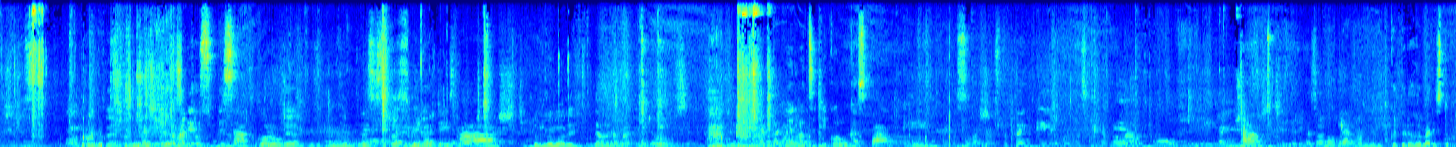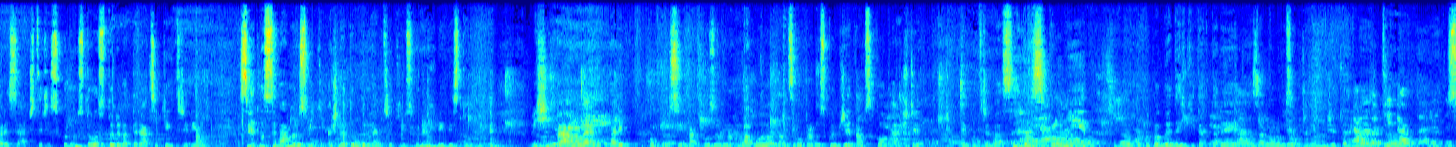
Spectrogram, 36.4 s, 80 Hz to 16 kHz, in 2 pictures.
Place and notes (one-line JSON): {"title": "zelena brana, pardubice", "description": "climbing up the tower, sound workshop", "latitude": "50.04", "longitude": "15.78", "altitude": "226", "timezone": "Europe/Berlin"}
